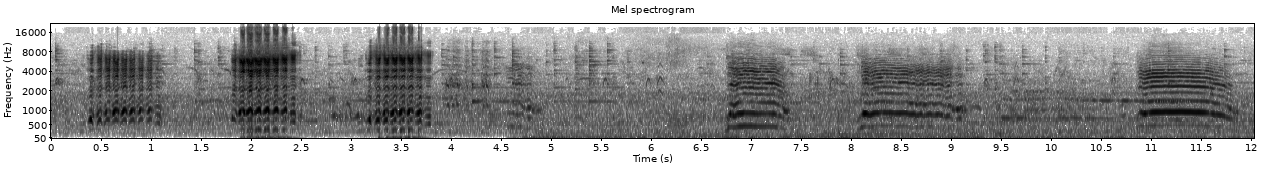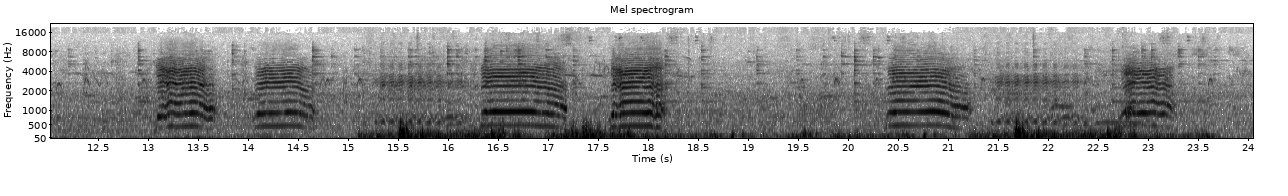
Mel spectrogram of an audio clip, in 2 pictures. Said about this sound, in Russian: Коза. Коза.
